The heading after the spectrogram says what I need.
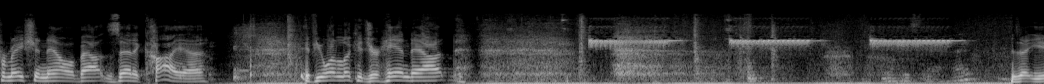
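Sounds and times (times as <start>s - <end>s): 
speech: 0.0s - 5.1s, 10.1s - 10.4s
tornado warning alert tone high-pitched electronic beeps: 5.9s - 9.8s.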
